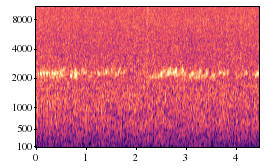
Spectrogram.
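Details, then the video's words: Frogs near a river deep in a pristine forest, trilling in bursts with brief gaps, a high rattling chorus that fades and returns under the even roar of flowing water. "River and Frogs sleep sounds"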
